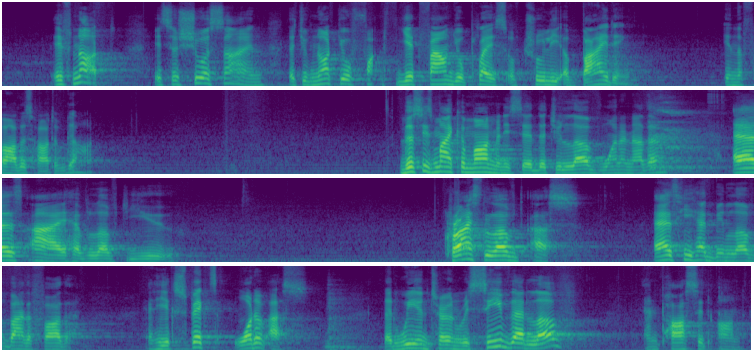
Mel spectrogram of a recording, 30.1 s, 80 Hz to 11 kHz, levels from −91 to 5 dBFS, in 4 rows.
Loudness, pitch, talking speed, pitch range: -23 LUFS, 120 Hz, 135 wpm, 110-150 Hz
